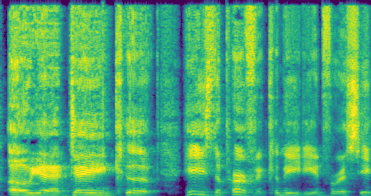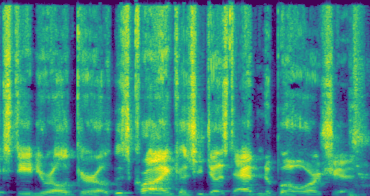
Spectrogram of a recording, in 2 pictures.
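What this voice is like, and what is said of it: Impression of Dave Attell. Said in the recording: “That's a pretty good impression.”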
